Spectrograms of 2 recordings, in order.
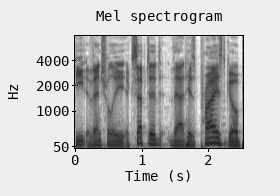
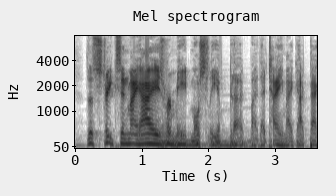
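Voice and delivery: put-on salty sailor voice; 3 semitones higher than usual. Imitating a sea salty lighthouse keeper voice: Willem Dafoe sea salty voice. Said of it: "Willem Dafoe's voice".

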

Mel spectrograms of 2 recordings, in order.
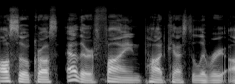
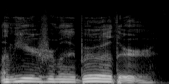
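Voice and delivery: slow wrestler voice, every word drawn out. Joking about the Undertaker sneaking in ballots: Undertaker impersonation. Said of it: "Is that an Undertaker impersonation?".

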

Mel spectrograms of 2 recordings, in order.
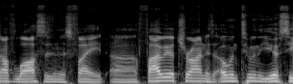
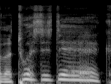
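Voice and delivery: put-on drunk man screaming, high-pitched; 7 semitones higher than usual. Retelling what a drunk man behind him at a fight shouted, retelling his screaming. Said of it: "He was screaming".

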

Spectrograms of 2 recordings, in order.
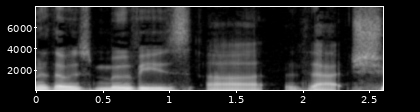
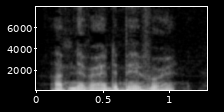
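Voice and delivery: put-on seductive vixen voice, much lower pitch; 4 semitones lower than usual. Joking with the others, a sexy vixen voice. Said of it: "You went like a sexy vixen voice there".

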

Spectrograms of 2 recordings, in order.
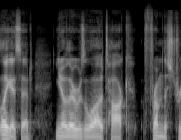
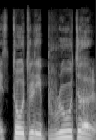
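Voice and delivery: high, loud, booming, bad action-hero accent. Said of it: "my best Arnold, Arnold Schwarzenegger voice".

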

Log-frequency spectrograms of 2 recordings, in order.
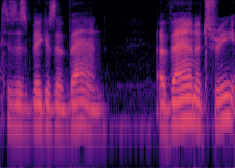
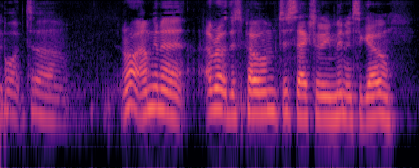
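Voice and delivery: put-on British accent, pitched up; 5 semitones higher, 3 dB louder than usual. Introducing a poem just written, in a put-on British accent. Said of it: "in a British accent".

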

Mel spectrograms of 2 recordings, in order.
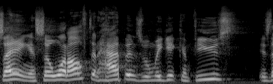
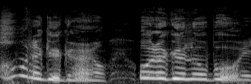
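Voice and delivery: put-on cooing, baby-talk voice used for a pet; 4 semitones higher, 5 dB louder than usual. Contrasting Jesus with a dog owner, imitating her baby-talk dog voice. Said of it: "he's not going to get his dog voice out".

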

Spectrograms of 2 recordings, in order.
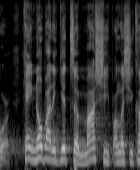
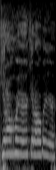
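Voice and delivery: put-on screamed call, pitched very high; 10 semitones higher, 7 dB quieter than usual. Retelling a caller screaming for her to come over: retelling someone screaming. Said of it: "She's screaming".

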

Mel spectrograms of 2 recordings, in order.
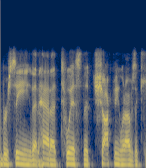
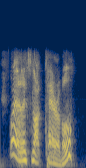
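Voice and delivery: deliberate, affected put-on voice, high and slow; 7 semitones higher than usual. Trying a voice after being told to attempt it: Joker impression. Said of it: "I bet you could do a Joker impression".

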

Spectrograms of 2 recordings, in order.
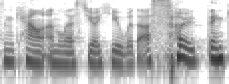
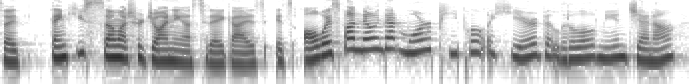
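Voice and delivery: fake American accent, pitched up; 5 semitones higher than usual. Reading the next bit of a script in a put-on american accent. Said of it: "How am I going so far?".

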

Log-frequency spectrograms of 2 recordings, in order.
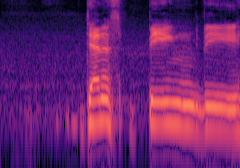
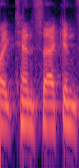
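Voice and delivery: plain

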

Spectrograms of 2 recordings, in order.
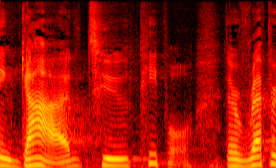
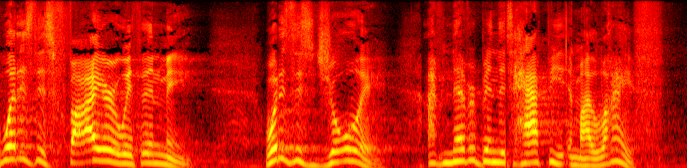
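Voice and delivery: mock ecstatic, drawn-out, joyful screaming; 6 semitones higher, 5 dB louder than usual. Retelling praying for Kostas, speaker acts out Kostas afterward: imitating someone screaming. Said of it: "and he's screaming".

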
